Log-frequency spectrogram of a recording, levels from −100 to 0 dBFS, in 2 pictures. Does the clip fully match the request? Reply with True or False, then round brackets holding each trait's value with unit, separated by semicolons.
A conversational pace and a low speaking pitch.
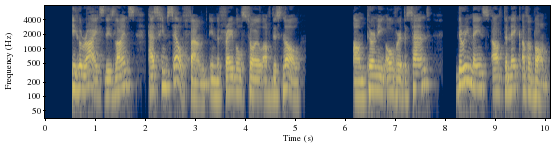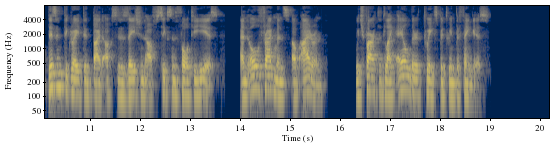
True (150 wpm; 115 Hz)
